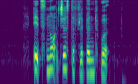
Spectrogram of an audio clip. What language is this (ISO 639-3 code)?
eng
